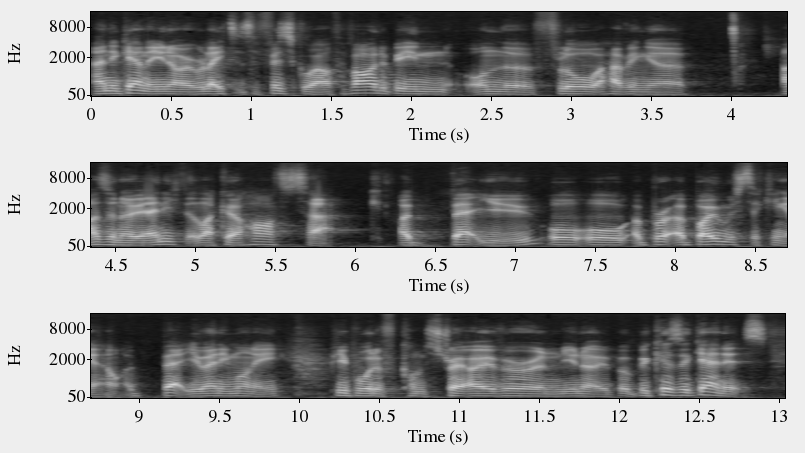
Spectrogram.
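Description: A man's voice: fairly low pitch, steady tone, quick pace, a little mellow. A man speaking candidly about personal experiences as a guest on a discussion panel.

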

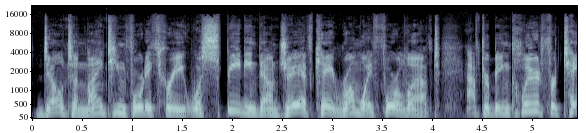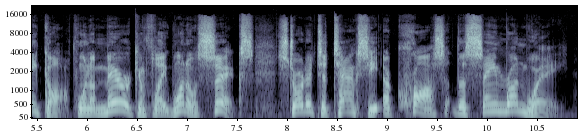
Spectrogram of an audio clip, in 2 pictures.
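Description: A man delivers scripted news reporting in a high, lively voice. He is a correspondent, and his pitch moves a lot as he reads. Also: normal speed, no echo, studio quality.

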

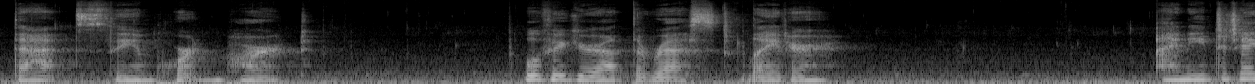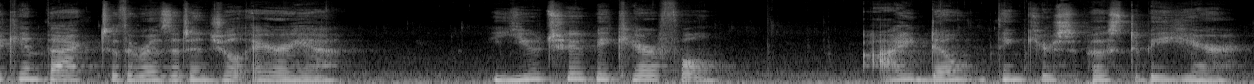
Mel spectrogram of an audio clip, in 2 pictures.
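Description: A woman's voice: mid-range voice, fairly even intonation, normal speed, pauses often, a little hiss or hum, close to an everyday voice. A woman playing a composed, caring, practical character in an audio drama, sounding reassuring and matter-of-fact. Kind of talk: scripted audio drama acting.

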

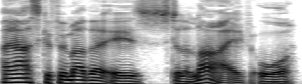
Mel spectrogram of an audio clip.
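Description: This male narrator has a low, clean voice with big swings in pitch and an unhurried pace. He reads a scripted feature article aloud as an audio long-read, performing the quotes within his narration.

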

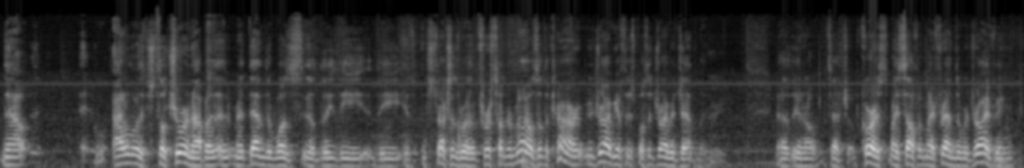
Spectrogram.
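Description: A man's voice: mid-range voice, a little fast, vocal fry, dark tone, breathy edge, rough recording. A man giving a casual religious lesson, telling anecdotes with many restarts and repeated words. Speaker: religious teacher. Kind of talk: casual teaching talk with anecdotes.

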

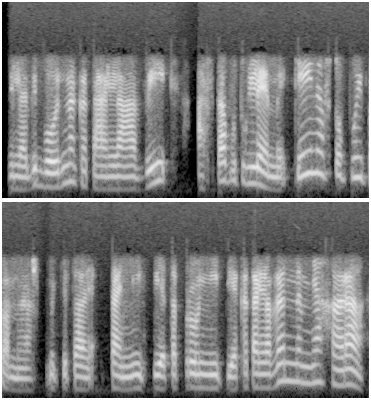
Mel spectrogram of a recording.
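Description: A woman psychologist giving measured advice as a podcast guest, pausing and restarting often, heard over a phone line. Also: deep voice, expressive, no echo. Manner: measured, explanatory, with frequent hesitations.

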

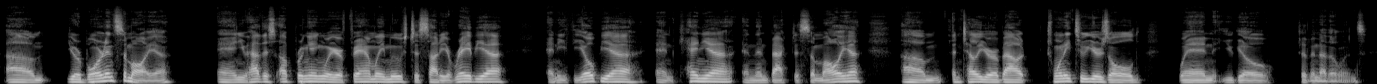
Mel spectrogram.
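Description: A male podcast host with a very low voice. He talks in a halting way, full of fillers and restarts, and the sound is close and dry with no room echo. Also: a little mellow. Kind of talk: reading a book excerpt, then interviewing.

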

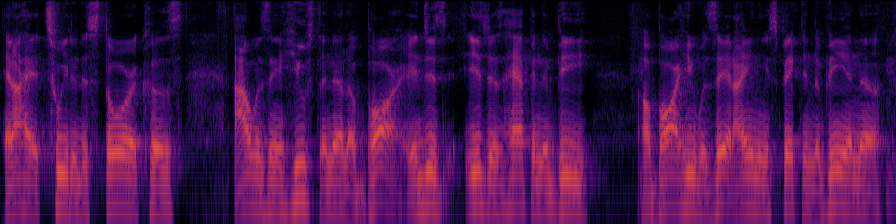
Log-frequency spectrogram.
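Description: A man's voice: medium pitch, moderate pace, dark tone. A man from Alabama with a Southern accent, talking casually in an interview in slangy speech full of check-in phrases. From Alabama, United States. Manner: slangy, repeatedly checks "you know what I'm saying". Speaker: rapper being interviewed.

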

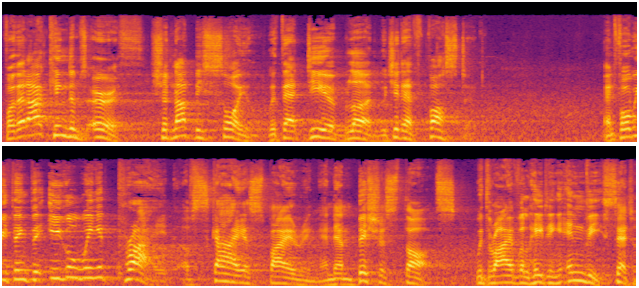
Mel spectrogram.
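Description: A man's voice: a little high, big pitch swings, unhurried, fairly bright tone. An actor playing a young, imperious medieval king, declaiming Shakespearean verse in a regal, mercurial manner. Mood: stern, grand. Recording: long hall reverb, background noise.

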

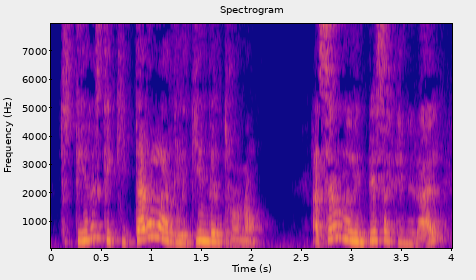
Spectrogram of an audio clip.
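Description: Una mujer con acento mexicano y voz algo aguda da consejos con énfasis en una charla informal. Su voz suena con eco, como en una sala amplia. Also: female voice, high-pitched, big pitch swings, fairly quick, dark tone. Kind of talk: casual chat. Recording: roomy echo.

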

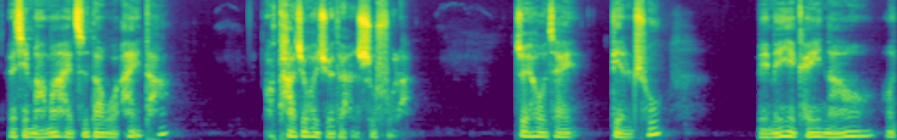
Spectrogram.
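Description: A man with a Taiwanese Mandarin accent hosting a parenting podcast, explaining patiently and slowly sounding out English words. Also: sits low, darkish tone, breathy edge. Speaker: parenting educator and podcast host. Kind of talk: podcast advice and mini English lesson.

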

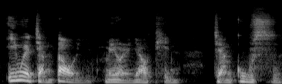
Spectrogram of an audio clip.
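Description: Husky-voiced man coaching on speaking. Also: lowish voice, big pitch swings, fairly quick, a little mellow. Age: 50s. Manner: expansive, lecturing, confident. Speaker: guest, professional speaking coach. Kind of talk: interview, explaining with examples.

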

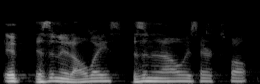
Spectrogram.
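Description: A man hosting a talk show in a conversational style, with a halting, pausing delivery. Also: on the high side, steady tone, mellow. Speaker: host. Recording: dull, muffled audio.

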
